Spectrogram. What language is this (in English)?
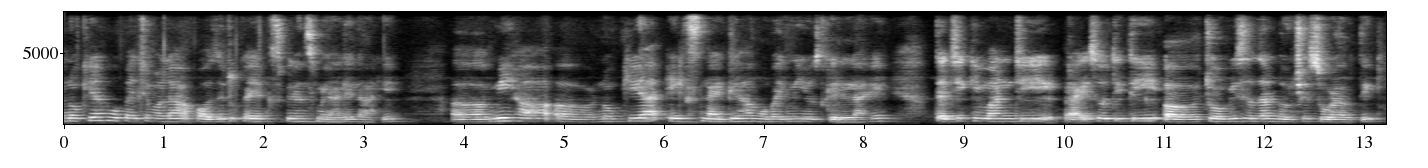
Marathi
